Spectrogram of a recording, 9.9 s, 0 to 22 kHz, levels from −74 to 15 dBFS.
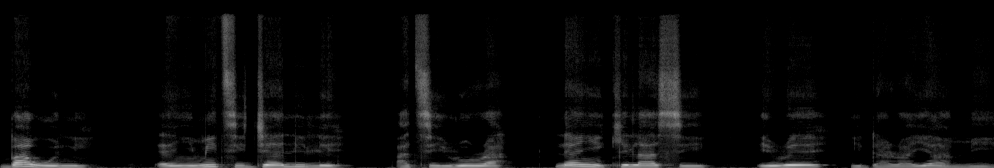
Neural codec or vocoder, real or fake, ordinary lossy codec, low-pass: autoencoder, 48 kHz, 128 numbers a frame, DAC-VAE, trained on Japanese speech; fake; none; none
